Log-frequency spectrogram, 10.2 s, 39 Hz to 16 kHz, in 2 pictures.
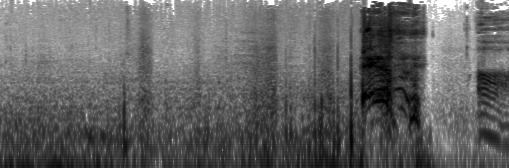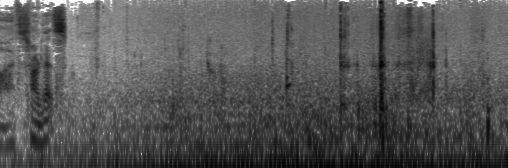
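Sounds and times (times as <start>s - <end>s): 
low rumble: 0.0s - 10.1s
quiet breathing: 1.4s - 3.0s
loud sneeze: 3.6s - 4.3s
speech: 4.8s - 6.0s.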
